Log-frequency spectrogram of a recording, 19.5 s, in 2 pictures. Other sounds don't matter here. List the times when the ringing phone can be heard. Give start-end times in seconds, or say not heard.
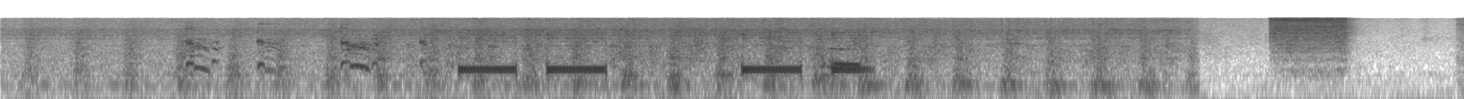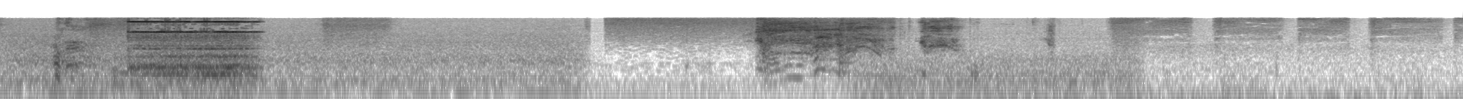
3.0-5.8, 10.6-11.5.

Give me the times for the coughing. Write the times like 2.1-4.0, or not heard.
1.2-2.9, 10.1-10.9, 14.8-16.8.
